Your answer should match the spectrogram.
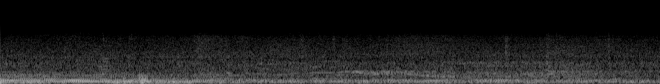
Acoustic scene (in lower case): residential area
